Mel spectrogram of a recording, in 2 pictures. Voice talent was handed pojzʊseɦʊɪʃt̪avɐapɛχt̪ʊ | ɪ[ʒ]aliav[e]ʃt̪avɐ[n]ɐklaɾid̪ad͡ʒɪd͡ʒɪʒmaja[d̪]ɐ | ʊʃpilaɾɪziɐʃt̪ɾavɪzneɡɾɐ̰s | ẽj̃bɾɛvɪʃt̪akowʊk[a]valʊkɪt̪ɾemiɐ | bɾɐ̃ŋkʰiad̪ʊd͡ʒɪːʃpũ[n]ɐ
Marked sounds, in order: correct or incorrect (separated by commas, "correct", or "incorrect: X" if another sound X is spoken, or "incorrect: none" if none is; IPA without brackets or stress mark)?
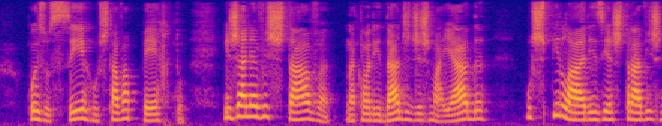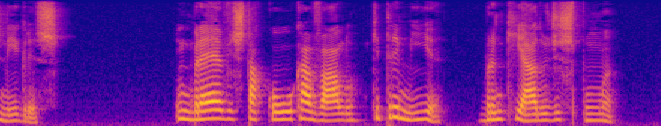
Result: correct, incorrect: i, correct, correct, correct, incorrect: m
